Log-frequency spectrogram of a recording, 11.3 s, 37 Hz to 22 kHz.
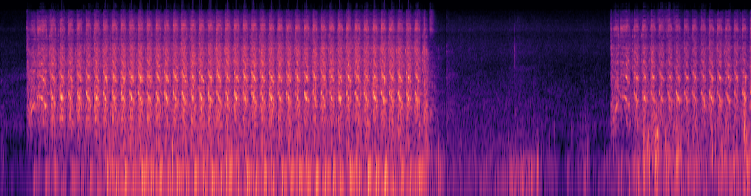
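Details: Suzuki GSX 600 motorcycle project after fitting a new switch: the starter spins the engine at a steady fast chug, about four beats a second, for several seconds without firing; pause, then same again. Cause suspected, not confirmed.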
